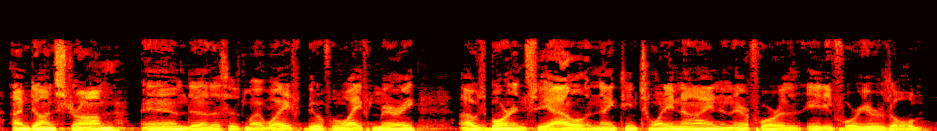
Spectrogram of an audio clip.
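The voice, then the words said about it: Hoarse voice from a cold. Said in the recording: “Pardon my voice. I've been fighting a cold for a few days.”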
